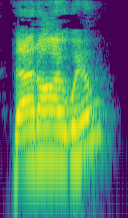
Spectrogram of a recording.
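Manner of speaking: loud, high Cockney assent. A narrator's reading. Mister Beaver promising his wife some fish, hearty Cockney. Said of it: "I'm allowed to do Cockney for him".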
